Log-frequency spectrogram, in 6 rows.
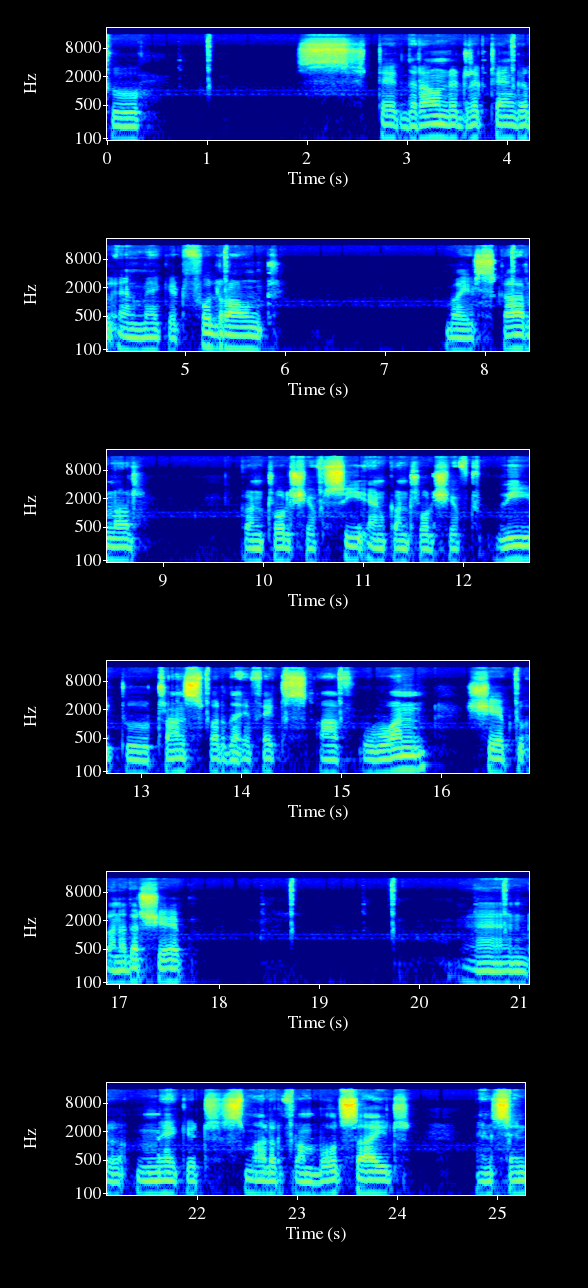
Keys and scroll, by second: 9.4 ctrl+shift+c, 11.5 ctrl+shift+v, 17.9 ctrl+d.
